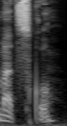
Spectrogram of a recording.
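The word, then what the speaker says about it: Matsiko: means peace and matsuko means matico is actually pronounced matsuko yes which means hope and um andan is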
